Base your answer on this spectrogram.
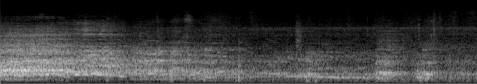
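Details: Howler monkeys at the entrance to Tikal park in Petén, Guatemala, give a deep, rasping roar that swells and fades like distant wind.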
